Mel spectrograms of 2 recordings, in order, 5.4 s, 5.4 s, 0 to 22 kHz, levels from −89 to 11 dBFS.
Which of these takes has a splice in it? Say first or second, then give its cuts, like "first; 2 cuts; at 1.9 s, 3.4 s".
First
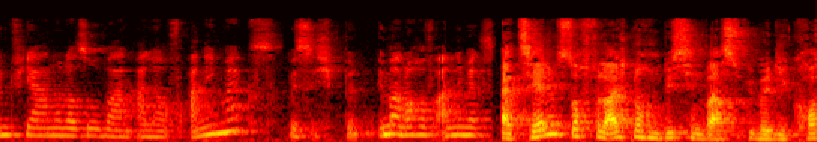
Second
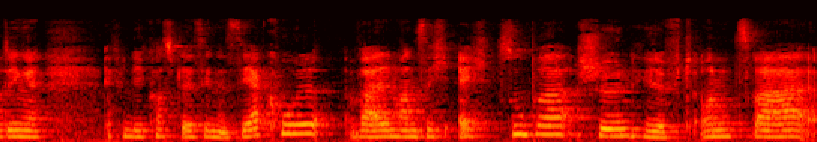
first; 1 cut; at 3.3 s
